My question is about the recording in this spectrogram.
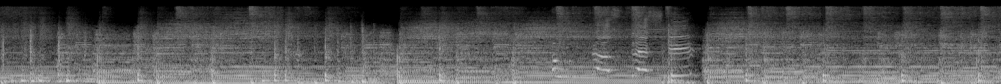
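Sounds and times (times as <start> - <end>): drum strikes: 0.0 - 10.0
electric guitar playing: 0.0 - 10.0.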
